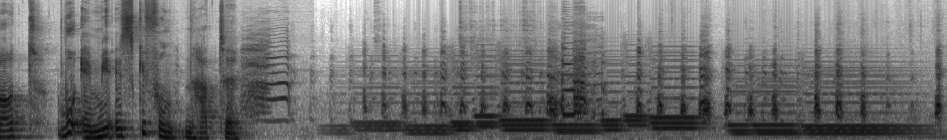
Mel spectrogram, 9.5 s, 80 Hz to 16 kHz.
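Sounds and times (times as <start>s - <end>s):
speech: 0.0s - 2.8s, 7.3s - 9.4s
hen clucking plaintively: 2.5s - 9.4s
chicks peeping: 2.7s - 9.4s.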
